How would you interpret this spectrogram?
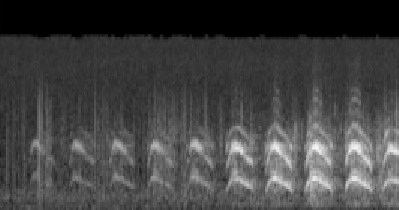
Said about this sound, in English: But I wish those seagulls wouldn't fly so close to me. Them ain't seagulls, miss. Them's mountain crows. Well, they're awful mad. Maybe they think we want to steal their eggs.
